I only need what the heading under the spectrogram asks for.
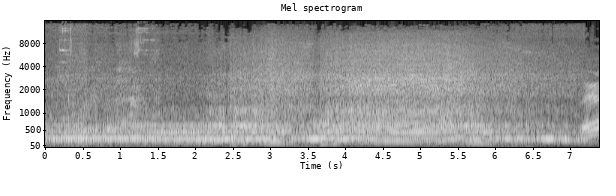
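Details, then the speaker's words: Ford Edge after a flex pipe repair and resonator delete: deep, even exhaust rumble rising and falling cleanly with each rev, with no rasp, leaks or rattles; normal exhaust note. "the sound i wanted to hear she rumbles a little bit wow she sounds sweet don't she folks"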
